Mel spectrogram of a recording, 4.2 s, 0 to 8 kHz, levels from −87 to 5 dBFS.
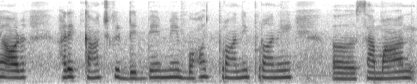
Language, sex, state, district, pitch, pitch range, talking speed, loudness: Hindi, female, Delhi, New Delhi, 240 Hz, 220-255 Hz, 145 wpm, -20 LUFS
